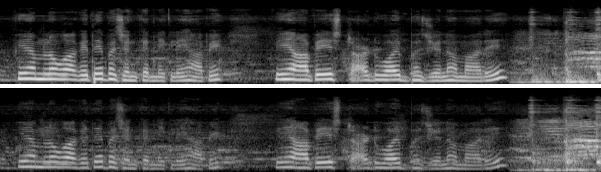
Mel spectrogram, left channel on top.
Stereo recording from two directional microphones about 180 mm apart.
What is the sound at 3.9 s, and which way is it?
Speech, 20° left (ahead or behind).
